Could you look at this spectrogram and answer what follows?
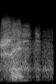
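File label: Speech Sound Russian Common Allied Flight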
